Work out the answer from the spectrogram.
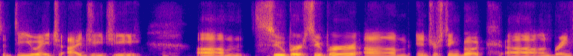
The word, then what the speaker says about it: Duhigg: I think that's how you pronounce it. Duhigg.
